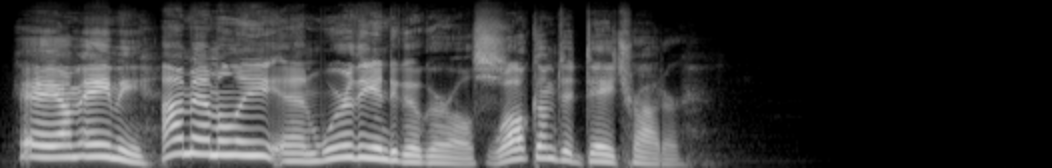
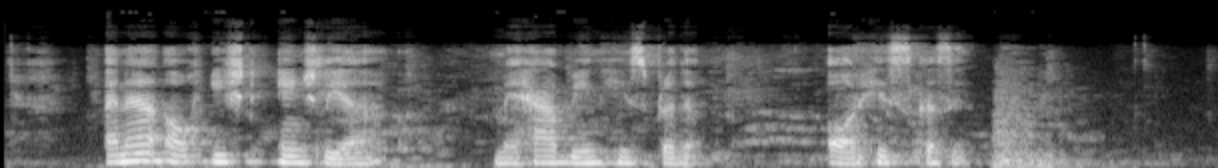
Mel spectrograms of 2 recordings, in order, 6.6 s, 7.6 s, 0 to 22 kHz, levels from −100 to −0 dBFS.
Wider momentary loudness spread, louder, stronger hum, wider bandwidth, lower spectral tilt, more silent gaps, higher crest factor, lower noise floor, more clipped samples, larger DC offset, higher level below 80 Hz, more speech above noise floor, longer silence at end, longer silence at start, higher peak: second, 9 LU vs 16 LU; second, -22 LUFS vs -15 LUFS; neither; first, 17 kHz vs 9.4 kHz; about the same, -4 dB/octave vs -4.5 dB/octave; neither; about the same, 16 dB vs 16 dB; first, under -90 dBFS vs -48 dBFS; neither; neither; second, -72 dBFS vs -42 dBFS; first, over 67 dB vs 33 dB; first, 2.35 s vs 0.85 s; about the same, 0.1 s vs 0.1 s; second, -8 dBFS vs 0 dBFS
